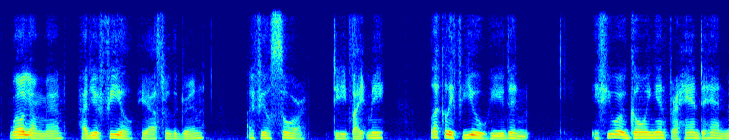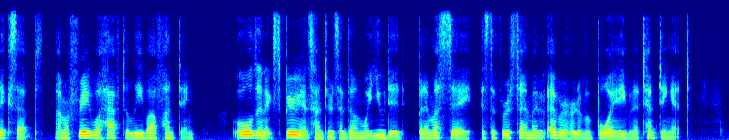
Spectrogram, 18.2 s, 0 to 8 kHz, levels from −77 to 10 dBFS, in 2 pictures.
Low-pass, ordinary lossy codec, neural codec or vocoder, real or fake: 7.2 kHz; Opus, 64 kbps; codec, 16 kHz, 0.9 kbps, LongCat-Audio-Codec; fake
